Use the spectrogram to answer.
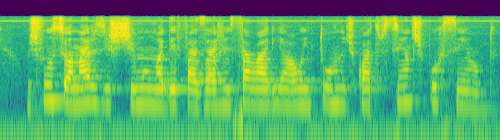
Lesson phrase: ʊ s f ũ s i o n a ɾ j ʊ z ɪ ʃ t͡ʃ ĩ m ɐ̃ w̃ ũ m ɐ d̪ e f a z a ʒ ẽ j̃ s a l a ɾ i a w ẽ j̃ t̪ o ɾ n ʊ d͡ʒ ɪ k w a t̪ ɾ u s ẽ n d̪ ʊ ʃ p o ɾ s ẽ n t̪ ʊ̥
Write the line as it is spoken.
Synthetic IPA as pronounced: ʊ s f ũ s i o n a ɾ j ʊ z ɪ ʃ t͡ʃ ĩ m ɐ̃ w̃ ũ m ɐ d̪ e f a z a ʒ ẽ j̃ s a l a ɾ i a w ẽ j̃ t̪ o ɾ n ʊ d͡ʒ ɪ k w a t̪ ɾ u s ẽ n t̪ ʊ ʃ p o ɾ s ẽ n t̪ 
